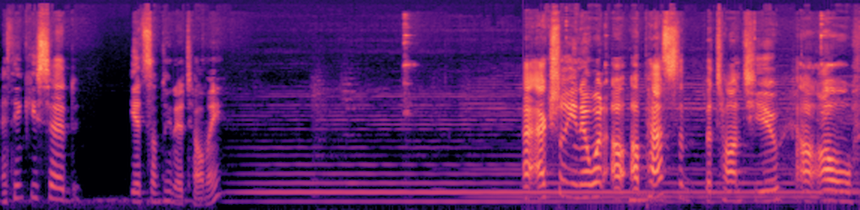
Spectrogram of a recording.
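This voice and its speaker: A woman's voice: medium pitch, a little fast, long pauses, music in the background. A woman co-hosting a story reading stream, switching between casual chat and reading aloud. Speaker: co-host of a visual novel reading stream.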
